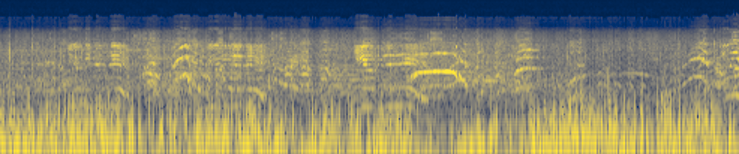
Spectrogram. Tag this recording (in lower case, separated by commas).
speech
